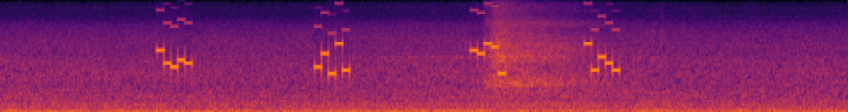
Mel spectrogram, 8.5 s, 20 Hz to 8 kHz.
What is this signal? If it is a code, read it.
Five-tone selective call (ZVEI), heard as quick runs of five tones, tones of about 70 ms, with street noise. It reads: 84354 37102 87091 02642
